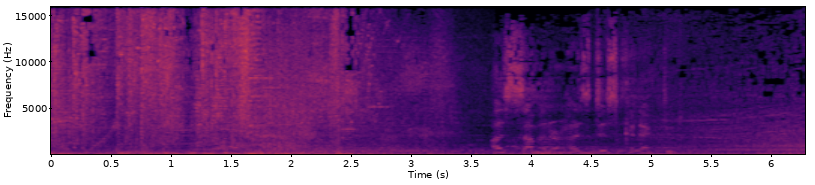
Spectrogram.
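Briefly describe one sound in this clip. Game fighting effects clash and burst.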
